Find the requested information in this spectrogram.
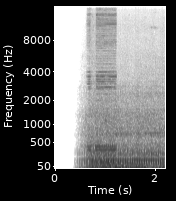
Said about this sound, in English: I put on a helmet, hop onto a friend's motorbike, and go out in the city. Maybe some exhaust will help clear my head.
